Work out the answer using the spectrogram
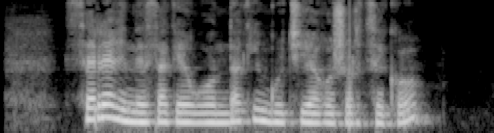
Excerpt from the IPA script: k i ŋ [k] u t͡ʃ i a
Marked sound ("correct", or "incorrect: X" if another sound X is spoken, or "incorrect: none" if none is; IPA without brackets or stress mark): incorrect: ɡ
